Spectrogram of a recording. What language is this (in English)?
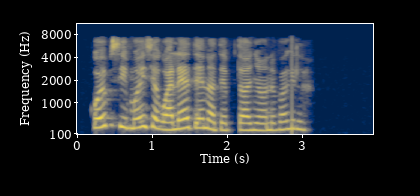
Kalenjin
